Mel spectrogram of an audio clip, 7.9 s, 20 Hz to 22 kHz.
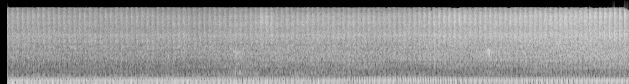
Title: Стук вкладышей гольф2 1.3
